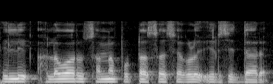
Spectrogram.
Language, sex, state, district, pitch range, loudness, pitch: Kannada, male, Karnataka, Koppal, 115-130 Hz, -15 LUFS, 120 Hz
